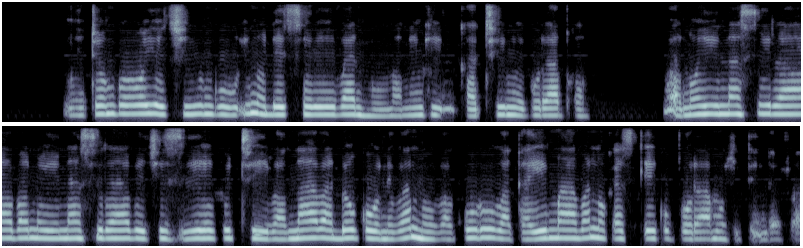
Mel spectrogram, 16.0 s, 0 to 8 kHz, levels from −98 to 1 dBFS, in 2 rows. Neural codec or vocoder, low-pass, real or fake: codec, 16 kHz, 8 kbps, FunCodec, trained on LibriTTS, 25 frames a second; 7.2 kHz; fake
